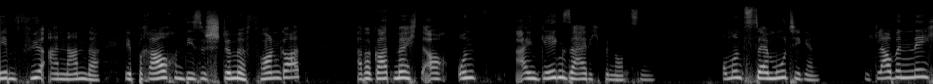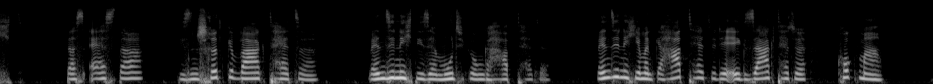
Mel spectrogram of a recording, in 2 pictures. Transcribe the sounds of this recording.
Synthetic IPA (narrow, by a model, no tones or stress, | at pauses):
eːbm̩fyːɐʔaɪnandɐ | viːɐbʁaʊxn̩diːzəʃtɪməfɔnɡɔt | ʔaːbɐɡɔtmœçtəaʊxʔʊns | ʔa̰ɪnɡeːɡŋ̩zaɪtɪçb̥ənʊt͡sn̩ | ʔʊmʊnst͡suɛɐmuːtɪɡən | ʔɪçɡ̥laʊbənɪçt | d̥asʔɛsta | d̥iːzn̩ʃʁ̥ɪt̚ɡ̥əvaːk̚thɛtʰə | vɛnziːnɪçt̚d̥iːzəɛɐmuːtɪɡʊŋɡəɦaːp̚thɛtʰə | vɛnziːnɪçtjeːmant̚ɡ̥əɦaːp̚thɛtədeːʔiːɐɡəzaːkthɛtə | kʰʊkmaːl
